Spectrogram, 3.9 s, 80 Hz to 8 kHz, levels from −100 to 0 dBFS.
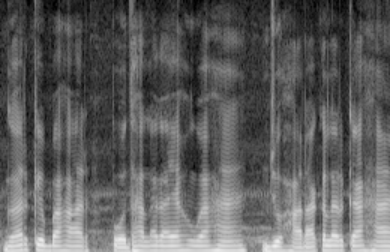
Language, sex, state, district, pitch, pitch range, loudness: Hindi, male, Jharkhand, Palamu, 145 Hz, 145-150 Hz, -14 LUFS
